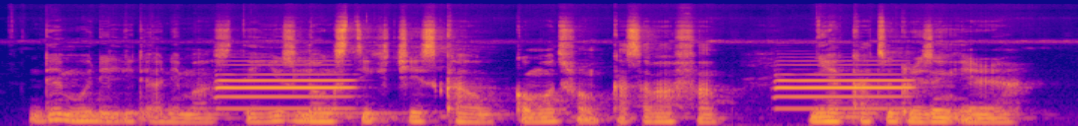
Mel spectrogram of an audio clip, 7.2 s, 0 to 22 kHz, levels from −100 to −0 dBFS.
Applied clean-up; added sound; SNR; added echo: none; Wind instrument, woodwind instrument; -3 dB; none.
